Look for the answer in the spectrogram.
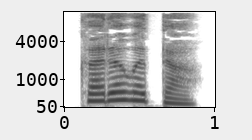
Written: ಗೊರವಿತಿ

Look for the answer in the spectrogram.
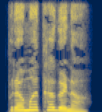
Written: ಪ್ರಮಥಗಣ

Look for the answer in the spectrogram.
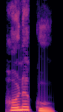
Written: ಹೊಣಕು

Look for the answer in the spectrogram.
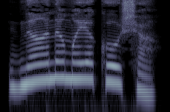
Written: ಜ್ಞಾನಮಯಕೋಶ

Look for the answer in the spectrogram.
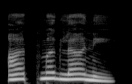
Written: ಆತ್ಮಗ್ಲಾನಿ

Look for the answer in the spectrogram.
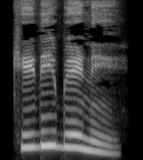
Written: ಕಿಡಿಬೆಣೆ

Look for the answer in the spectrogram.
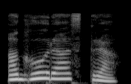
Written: ಅಘೋರಾಸ್ತ್ರ

